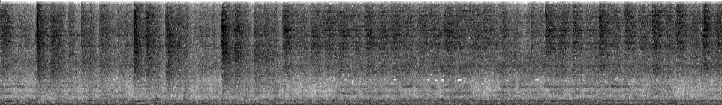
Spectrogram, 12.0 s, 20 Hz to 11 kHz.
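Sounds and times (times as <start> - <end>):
distorted electric guitar: 0.0 - 12.0
drum kit: 0.0 - 12.0.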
